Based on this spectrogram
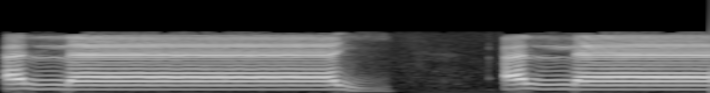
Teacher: ثم الحالة الثالثة الإبدال بياء مادية بس في الوقف، لأنه كلمة اللائي حذف الياء فبقت الكلمة آخرها همزة اللاء، فأبدل الهمزة بياء، أبدل الهمزة بياء وراح مد الألف ستة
